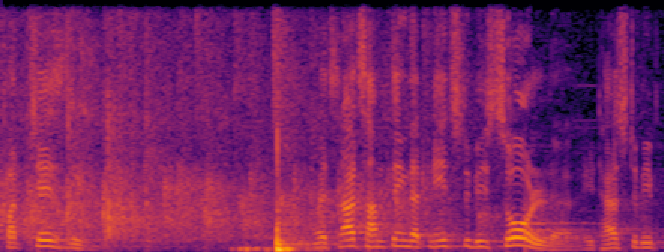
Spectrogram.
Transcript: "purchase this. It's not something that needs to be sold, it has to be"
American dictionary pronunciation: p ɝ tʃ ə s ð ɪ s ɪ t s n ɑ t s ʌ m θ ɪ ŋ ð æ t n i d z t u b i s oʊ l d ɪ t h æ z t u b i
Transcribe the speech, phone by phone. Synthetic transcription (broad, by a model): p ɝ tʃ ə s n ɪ ɪ t s n ɑ t s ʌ m t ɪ ŋ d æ t n i d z t u b i s oʊ l d ɪ t h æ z t u b i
